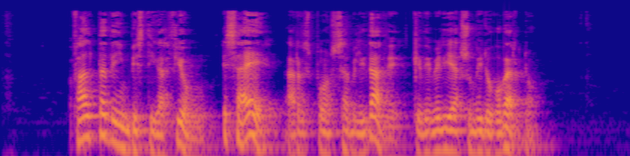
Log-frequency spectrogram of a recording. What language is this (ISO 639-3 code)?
glg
